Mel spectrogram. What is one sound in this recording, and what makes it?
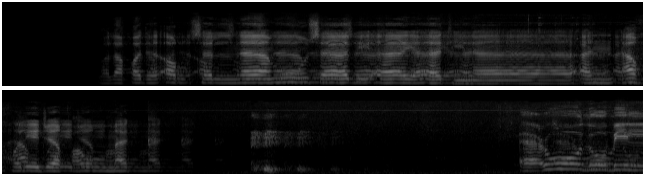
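A young man recites in a melodic chanting voice through a microphone.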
